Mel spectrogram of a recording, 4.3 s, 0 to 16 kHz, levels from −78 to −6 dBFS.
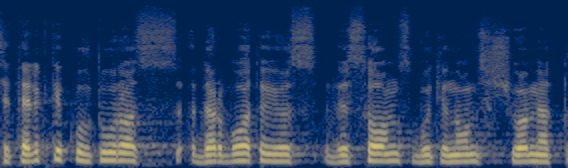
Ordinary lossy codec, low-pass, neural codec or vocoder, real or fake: AAC, 48 kbps; 14.4 kHz; autoencoder, 48 kHz, 128 numbers a frame, DAC-VAE, trained on Japanese speech; fake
